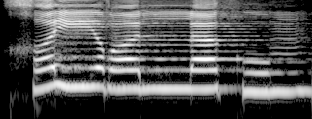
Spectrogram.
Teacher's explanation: Kemudian ada hukum idgham bila gunnah, karena ada tanwin fathah menghadapi huruf lam. Maka cara bacanya tanwinnya ini dileburkan atau dimasukkan ke lam, khairal, tanpa disertai dengungan. Jadi cukup kita tekan saja.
